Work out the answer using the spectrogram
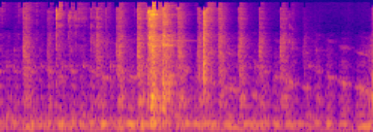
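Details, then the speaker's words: Bally Frontier pinball machine, restored and finished, during playtesting: a jiggle of the cabinet sets the loose backbox prop rod banging on the cabinet side, giving sharp, irregular metallic bangs like an old-school shaker motor. "my prop rod is like banging on the side of the cabinet, making for a fun sound effect. It's like a old school shaker motor almost."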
